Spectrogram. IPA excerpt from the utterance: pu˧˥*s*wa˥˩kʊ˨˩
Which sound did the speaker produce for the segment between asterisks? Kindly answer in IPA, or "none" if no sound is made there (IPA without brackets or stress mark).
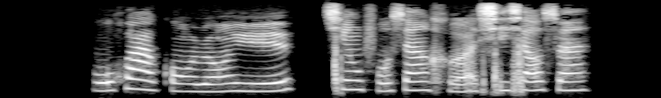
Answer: x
